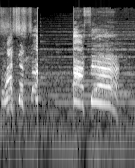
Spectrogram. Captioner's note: shout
